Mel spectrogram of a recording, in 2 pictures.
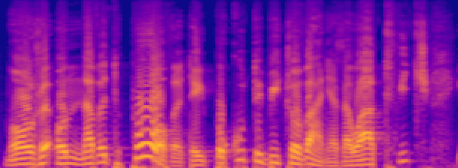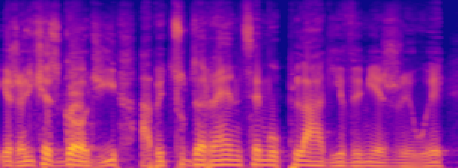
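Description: A solemn, ancient wizard spirit , as a male storyteller puts him on, declaims in a raised, swooping voice. He talks slowly and ornately, like a proclamation in a storybook reading. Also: deep voice, big pitch swings, a little mellow, pitched above the performer's own voice. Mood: solemn declaiming.

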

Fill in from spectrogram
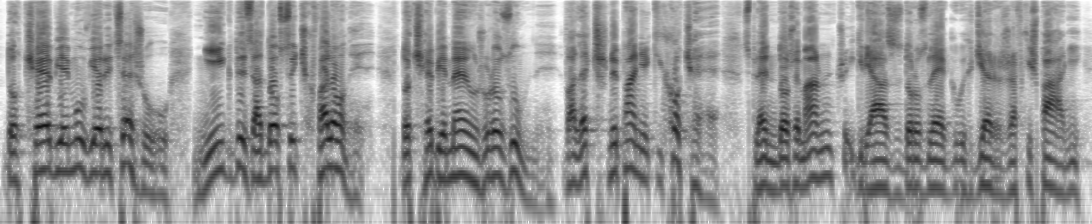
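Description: A man's voice: fairly low pitch, expressive, voice pushed up. A man voicing Merlin, a solemn ancient wizard spirit. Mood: solemn declaiming. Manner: declaiming, ornate and slow.

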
